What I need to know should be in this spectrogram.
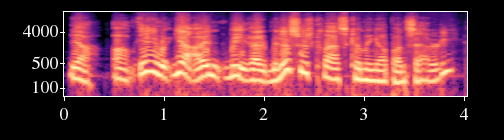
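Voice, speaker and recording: A woman's voice: fairly low pitch, animated, a little fast, darkish tone, dry recording. Chatty woman co-host, dry close sound. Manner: chatty, jumps in, frequent mm-hmms and light laughs. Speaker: co-host of a psychic call-in radio show. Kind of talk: casual chat. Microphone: live-stream studio mic.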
